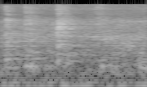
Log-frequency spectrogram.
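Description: Chickpeas frying in a pan while being stirred, a continuous close sizzle with a couple of louder scraping stir strokes.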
